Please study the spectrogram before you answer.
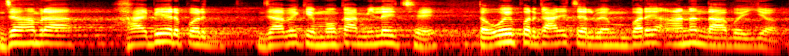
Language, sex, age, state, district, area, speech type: Maithili, male, 18-30, Bihar, Supaul, rural, spontaneous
